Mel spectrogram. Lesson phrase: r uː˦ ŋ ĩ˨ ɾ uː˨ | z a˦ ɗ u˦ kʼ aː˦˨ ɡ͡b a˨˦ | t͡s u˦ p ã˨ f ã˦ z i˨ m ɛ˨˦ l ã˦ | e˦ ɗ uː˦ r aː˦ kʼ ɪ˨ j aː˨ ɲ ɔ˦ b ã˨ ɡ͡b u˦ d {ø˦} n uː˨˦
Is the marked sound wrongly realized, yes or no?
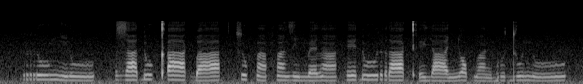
yes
